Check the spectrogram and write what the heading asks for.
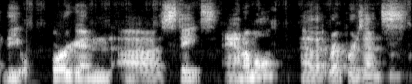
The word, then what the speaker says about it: Oregon: pronunciation here oregon right i say oregon right only two syllables you can also say or a gun like the number one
